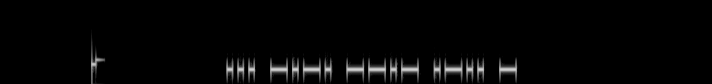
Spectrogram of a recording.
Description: Morse code, heard as a keyed tone, about 22 wpm, 700 Hz. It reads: SCQLT
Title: Code Groups - 5 Letters - 22wpm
